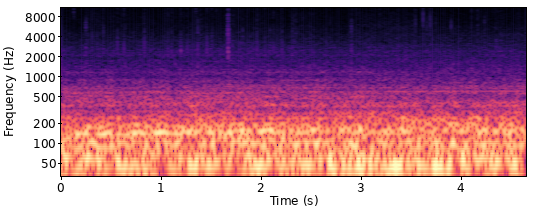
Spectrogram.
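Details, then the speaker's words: 2005 Smart ForFour, about 93,000 miles, driving at roughly 16–30 mph: steady deep droning hum under road noise, worse with speed, worsening over 4,000 miles; worn front wheel bearing. "So just over the next roundabout we'll get up to about 30, and then you can hear the noise coming quite strong."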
